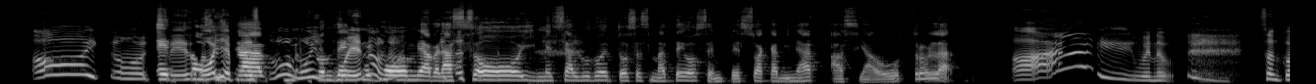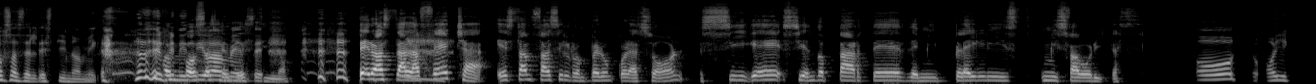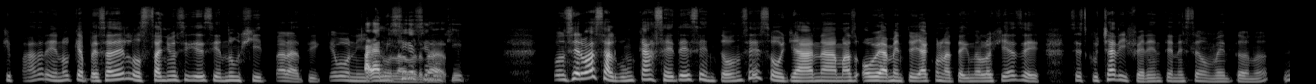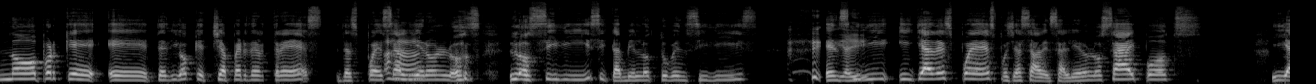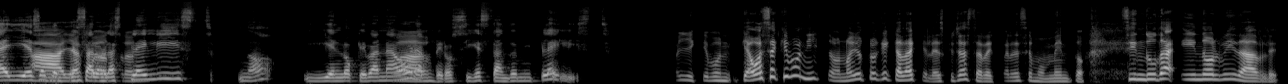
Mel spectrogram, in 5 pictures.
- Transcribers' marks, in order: tapping; unintelligible speech; chuckle; laughing while speaking: "los, los"; chuckle
- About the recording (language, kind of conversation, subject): Spanish, podcast, ¿Qué objeto físico, como un casete o una revista, significó mucho para ti?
